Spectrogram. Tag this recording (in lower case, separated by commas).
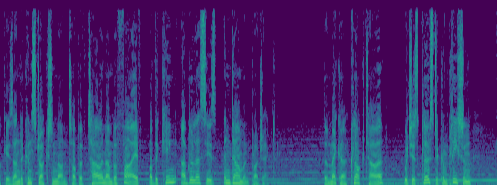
speech, music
